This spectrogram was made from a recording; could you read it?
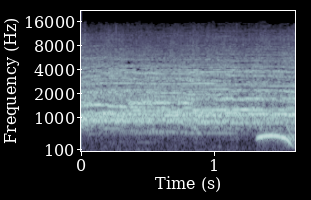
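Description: An audience in Los Angeles at a Harry Potter event cheers in answer to whether Harry is not a Horcrux, a loud, steady roar of many voices throughout, with one rising-and-falling whoop standing out just before the end.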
